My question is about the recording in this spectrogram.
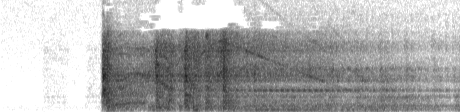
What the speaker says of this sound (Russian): Двигатель в автомобиле запущен.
